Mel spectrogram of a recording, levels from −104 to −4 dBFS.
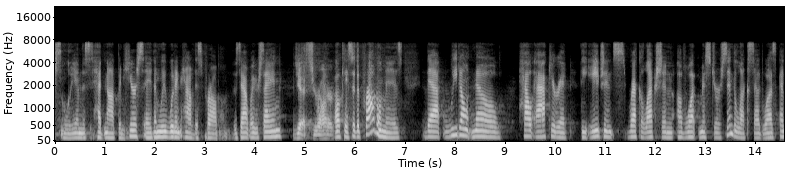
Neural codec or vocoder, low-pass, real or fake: codec, 44.1 kHz, 2.6 kbps, SNAC; 7.2 kHz; fake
